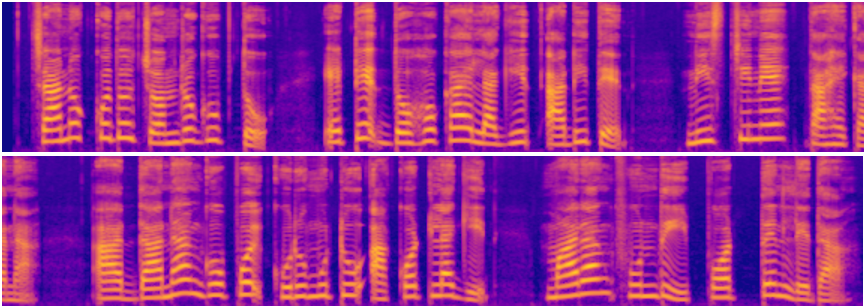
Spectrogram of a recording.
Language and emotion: Santali, neutral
